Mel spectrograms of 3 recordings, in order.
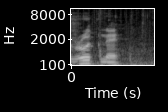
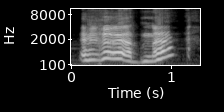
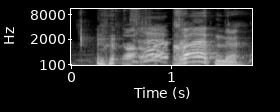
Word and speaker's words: Rødne: It's similar to the one that makes the IR sound in girl. It's the R that was a problem. Rødne.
